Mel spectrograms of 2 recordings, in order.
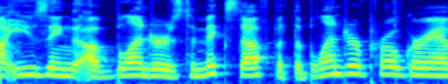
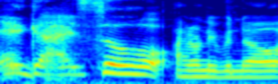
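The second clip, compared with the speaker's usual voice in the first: put-on laid-back, relaxed voice. Asked to host in the Keanu voice, trying it out: Keanu Reeves impression. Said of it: "in that voice, the Keanu voice".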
